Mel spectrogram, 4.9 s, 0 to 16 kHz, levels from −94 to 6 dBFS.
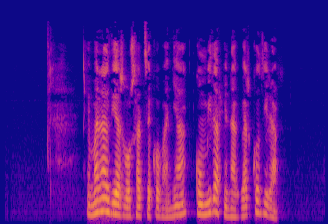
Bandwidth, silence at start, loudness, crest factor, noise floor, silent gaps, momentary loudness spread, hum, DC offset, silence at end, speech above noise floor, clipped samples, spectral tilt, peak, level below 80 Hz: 11.5 kHz; 0.75 s; -25 LUFS; 22 dB; -76 dBFS; none; 11 LU; none; under 0.1%; 0.75 s; 52 dB; under 0.1%; -5 dB/octave; -4 dBFS; -72 dBFS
